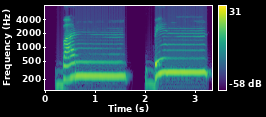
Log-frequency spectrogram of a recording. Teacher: आवाज को नाक में लेके जाना है और 2 सेकंड तक आवाज को नाक के अंदर रोकना है, घुमाना है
